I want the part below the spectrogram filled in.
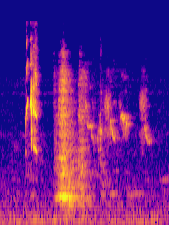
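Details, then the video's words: Lovebirds out of their cage with other lovebirds give a shrill squeak, then a harsh rasping burst and a few thin twittering notes. "Love Birds Singing And Chirping Sounds_Green Fischer Pair_Lutino Lovebird Pair"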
